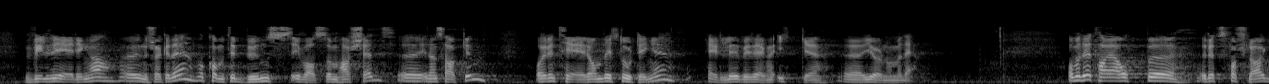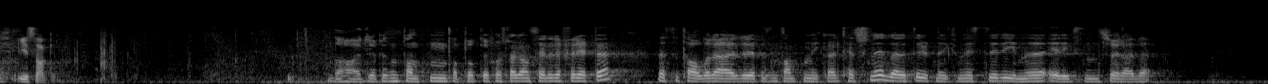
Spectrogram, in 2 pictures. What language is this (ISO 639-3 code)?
nob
